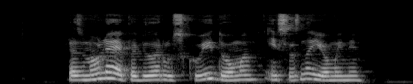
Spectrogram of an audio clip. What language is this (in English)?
Belarusian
